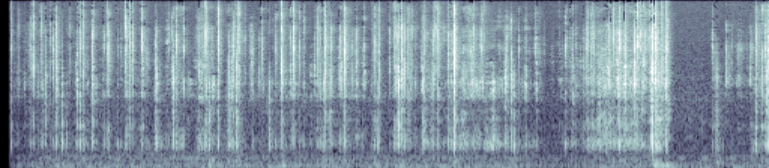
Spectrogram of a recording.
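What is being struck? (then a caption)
Plastic foot massage board. Long acrylic nails tap and scratch across a white, hollow plastic foot massager board covered in rounded knobs with a central dome. The result is a dense run of quick, bright, dry clicks, with no ring after each tap. Rasping scratch passes swell between them, loudest around eight to nine seconds before a brief drop.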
